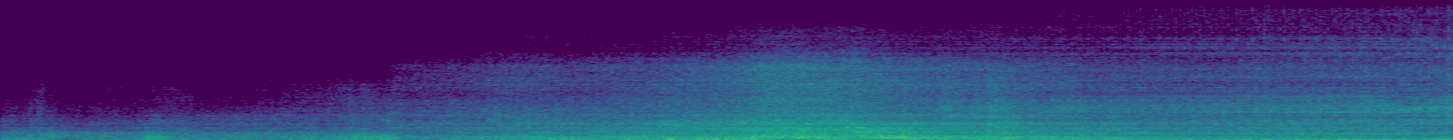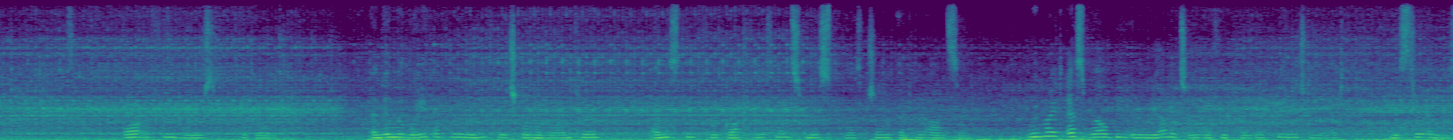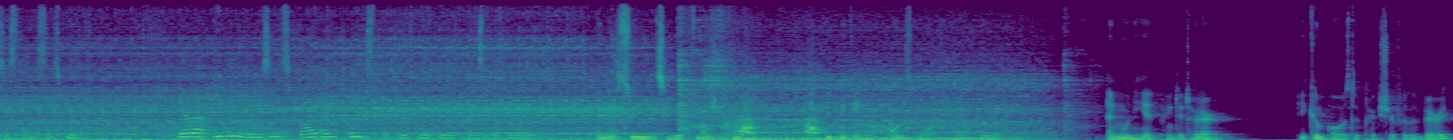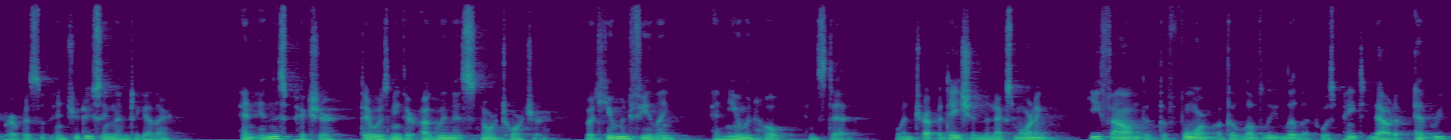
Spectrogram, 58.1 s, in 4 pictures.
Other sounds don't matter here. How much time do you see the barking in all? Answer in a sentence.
You can hear the barking for 2 seconds altogether.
